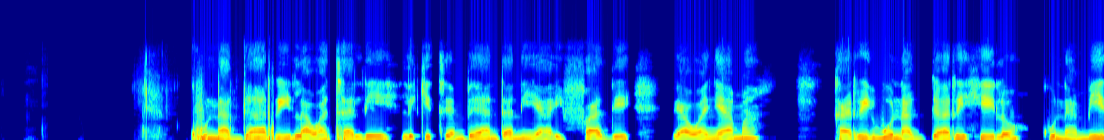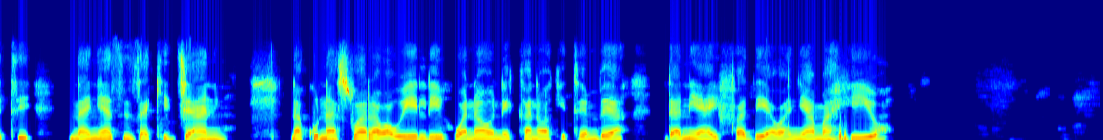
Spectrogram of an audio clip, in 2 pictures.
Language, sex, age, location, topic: Swahili, female, 18-24, Nairobi, government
